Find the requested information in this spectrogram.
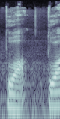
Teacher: ത്വാ നാവിന്റെ തല മേലെ മുൻപല്ലിന്റെ മുരട്ട് മുരട് ആ ഭാഗമാണ് അതോടൊപ്പം ത്വാ ഉച്ചരിക്കുമ്പോൾ തഫ്ഹീം തടുപ്പിച്ചു കൊണ്ട് ഉച്ചരിക്കണം അങ്ങനെയുള്ള ഒരു അവസ്ഥയിലാണ് ത്വാഇനെ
